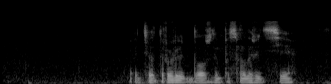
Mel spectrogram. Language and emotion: Russian, neutral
